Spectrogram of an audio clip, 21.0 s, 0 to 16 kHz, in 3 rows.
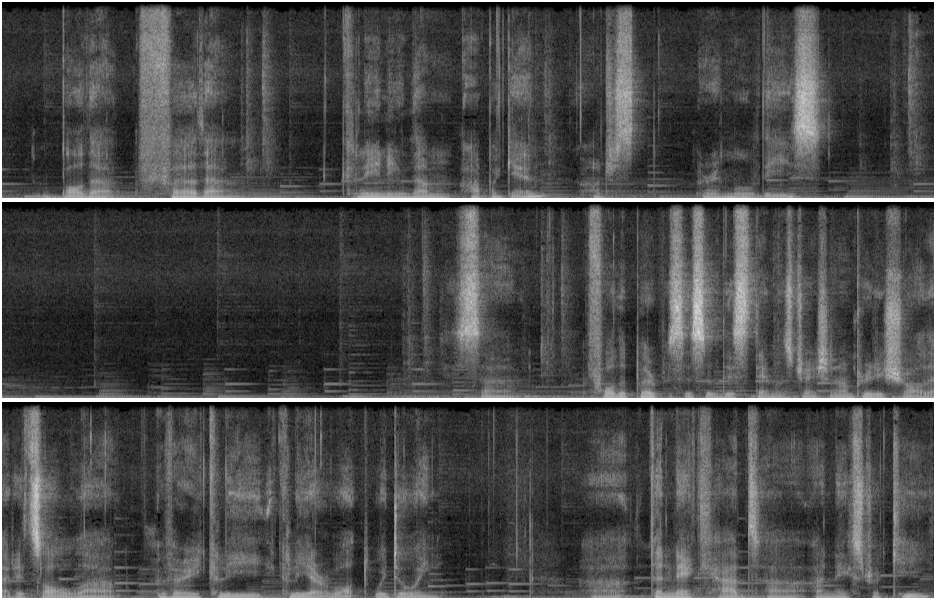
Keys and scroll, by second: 2.1 shift+x, 4.2 shift+x, 7.0 shift+x, 10.3 shift+x, 11.3 shift+x, 13.1 shift+x.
